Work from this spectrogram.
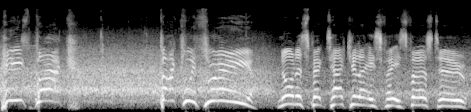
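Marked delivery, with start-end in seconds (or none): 0.1-3.2 high, ringing shout of joy; ecstatic goal call. Real, not acted. Commentator roaring Son's hat-trick, ecstatic. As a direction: belt out the hat-trick moment.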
